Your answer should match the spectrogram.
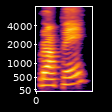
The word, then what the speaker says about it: rapé: And sometimes it's spelled RAPE with an with an accent over the E, rapé or hape.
